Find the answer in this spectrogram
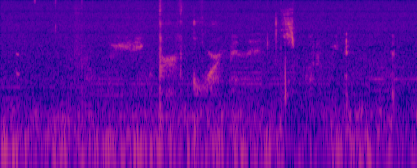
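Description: Faint low room rumble with a few soft clicks and a brief, breathy whisper about halfway through.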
